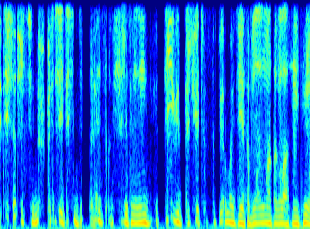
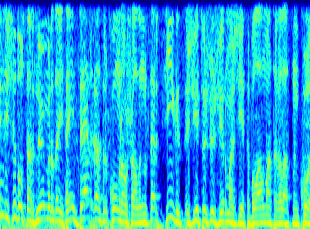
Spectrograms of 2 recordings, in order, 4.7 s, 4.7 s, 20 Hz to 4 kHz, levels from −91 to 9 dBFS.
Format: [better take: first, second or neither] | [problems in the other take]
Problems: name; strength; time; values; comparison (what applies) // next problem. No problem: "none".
second | noise reduction (neural diffusion model UNIVERSE++)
